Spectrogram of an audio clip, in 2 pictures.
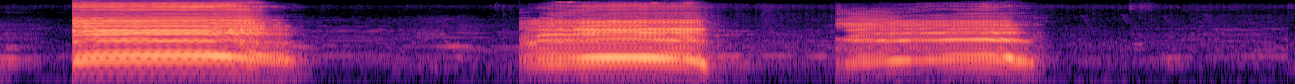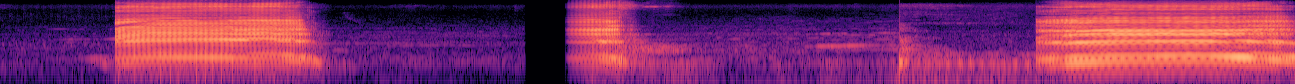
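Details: Cow mooing again and again: six strong, harmonic bellows of one to two seconds, each slightly falling in pitch, with brief pauses and a faint lower moo between.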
